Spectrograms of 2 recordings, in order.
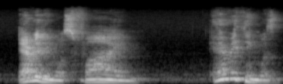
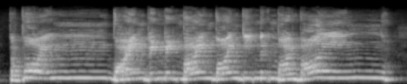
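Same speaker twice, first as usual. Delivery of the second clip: boing sound effects; 12 semitones higher, 5 dB louder, slower than usual. Acted. Springing hair noises.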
